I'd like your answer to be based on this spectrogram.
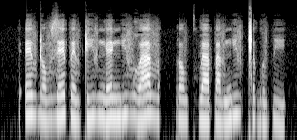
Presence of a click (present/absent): present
